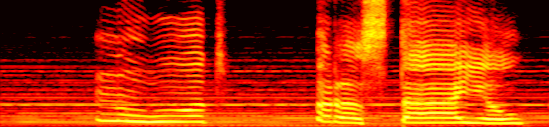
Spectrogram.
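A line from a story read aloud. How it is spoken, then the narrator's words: Whining. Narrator (Russian): заскулил Тявка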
